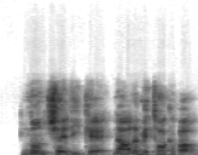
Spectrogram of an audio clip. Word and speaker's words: non c'è di che: It's non c'è di che.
